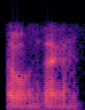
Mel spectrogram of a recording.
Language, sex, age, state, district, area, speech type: Bodo, male, 30-45, Assam, Udalguri, urban, conversation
